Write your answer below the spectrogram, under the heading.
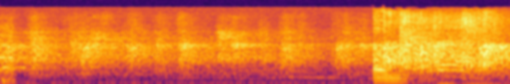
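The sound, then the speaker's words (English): An audience bursts into applause for a speaker's welcome, a dense wash of clapping that starts abruptly near the end after a stretch of talk. “You guys, give him a warm welcome and let him feel good this morning.”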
